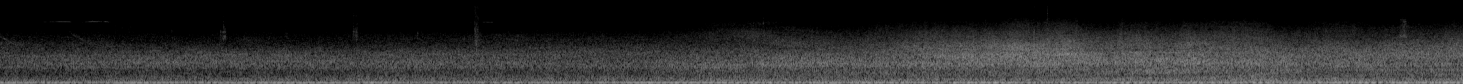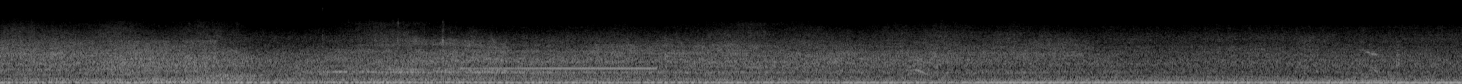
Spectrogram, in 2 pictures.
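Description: Norfolk Southern freight train led by GE AC44C6M diesel locomotives approaching: a steady low diesel engine rumble with wheel and rail noise that grows louder as the train draws nearer.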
